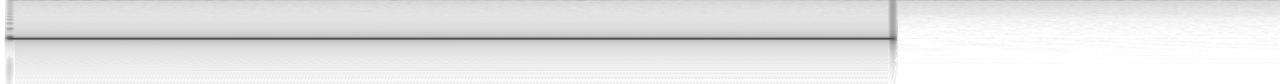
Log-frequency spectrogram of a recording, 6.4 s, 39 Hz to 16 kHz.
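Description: A steady 1 kHz line-up test tone, the reference tone that accompanies colour bars, held at one pitch and cutting off suddenly about four and a half seconds in.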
